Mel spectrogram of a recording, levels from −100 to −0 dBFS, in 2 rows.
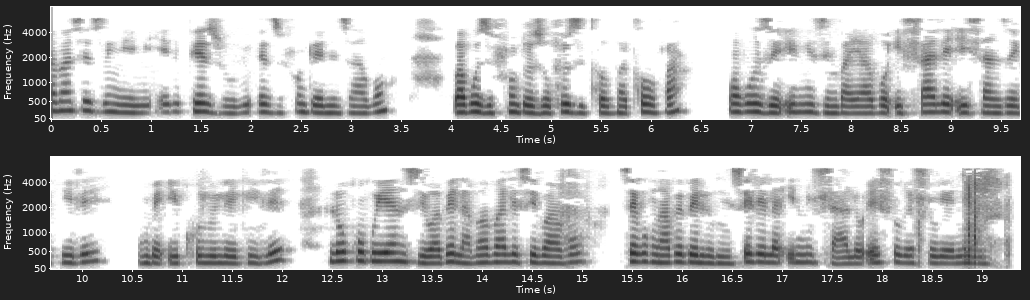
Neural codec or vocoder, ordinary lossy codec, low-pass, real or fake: codec, 24 kHz, 1.2 kbps, DualCodec; MP3, 24 kbps; 7.2 kHz; fake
